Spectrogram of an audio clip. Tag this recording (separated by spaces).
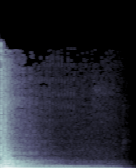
drum drums hit kit mini percussion tom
